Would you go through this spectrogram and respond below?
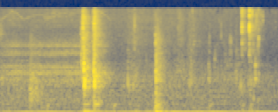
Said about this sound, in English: I'm sorry for typing right into the microphone here.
